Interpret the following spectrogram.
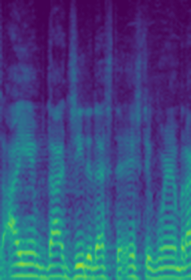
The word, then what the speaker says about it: Gidda: the g d da it's not GA it's Jeter so it's I am. jeta that's the Instagram but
